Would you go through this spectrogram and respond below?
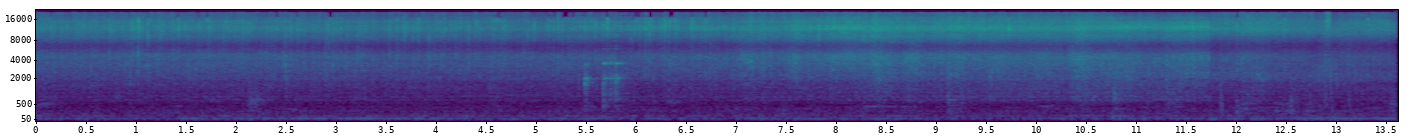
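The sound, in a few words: chopped eggplant frying in a pan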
